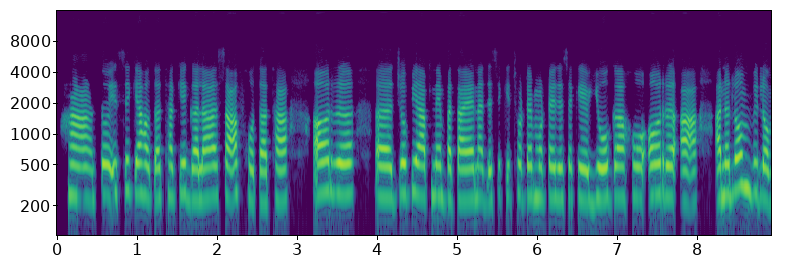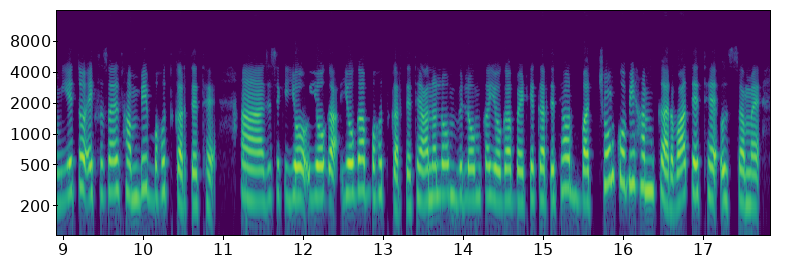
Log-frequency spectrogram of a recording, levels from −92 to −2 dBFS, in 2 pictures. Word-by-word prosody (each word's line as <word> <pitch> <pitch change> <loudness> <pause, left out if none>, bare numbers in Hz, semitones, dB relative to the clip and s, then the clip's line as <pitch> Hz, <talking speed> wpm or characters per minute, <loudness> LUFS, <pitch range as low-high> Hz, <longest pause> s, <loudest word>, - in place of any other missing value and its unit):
हाँ, 240 -2 +2
तो - - +4
इससे 280 - -3
क्या 260 0 +2
होता 245 -2 0
था 240 +1 -4
के 260 +2 -3
गला 230 0 +3
साफ़ 245 0 +2
होता 220 -1 +1
था 220 +1 +1 0.4
और 265 0 +4 0.5
अ, 240 0 +4
जो 260 +3 +2
भी 275 +1 -6
आपने 245 0 +1
बताया 230 -1 +1
ना 235 0 -3
जैसे 225 +2 -7
कि 250 - -13
छोटे-मोटे 240 -1 -3
जैसे 230 0 -3
कि 230 0 0
योगा 240 +1 +3
हो 240 -1 -1
और 255 +1 +3
अ, 220 -3 +3 0.3
अनुलोम-विलोम 255 -2 +2
ये 260 +4 -1
तो 300 -1 +4
एक्सरसाइज़ 270 +2 -1
हम 245 -2 -1
भी 290 - -3
बहुत 250 +2 -6
करते 210 -1 0
थे। - - -3
अ, 225 -4 -1
जैसे 235 +2 -11
कि 240 -1 -13
यो 240 -1 +4
योगा 245 -2 +3
योगा 260 +2 +4
बहुत 260 +2 -3
करते 200 - -2
थे। 235 - -5
अनुलोम-विलोम 240 0 -2
का 245 - -2
योगा 230 -1 +1
बैठ 215 -1 -2
के 235 - 0
करते 225 -1 -1
थे 280 - -7
और 295 - +3 0.2
बच्चों 220 - +2
को 340 - +3
भी 325 0 -1
हम 290 -2 +2
करवाते 230 +7 +3
थे 235 - +1
उस 220 - -13
समय। 210 -3 -1
240 Hz, 205 wpm, -23 LUFS, 230-260 Hz, 0.5 s, तो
